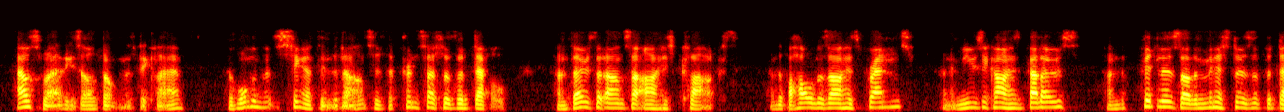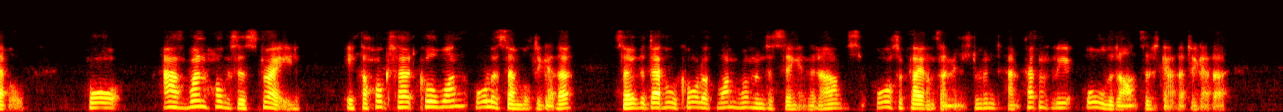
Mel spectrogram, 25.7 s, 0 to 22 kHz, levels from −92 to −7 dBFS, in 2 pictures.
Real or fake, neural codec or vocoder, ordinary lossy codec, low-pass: fake; vocoder, 22.05 kHz, 80 mel bands, HiFi-GAN; Opus, 16 kbps; 7.2 kHz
